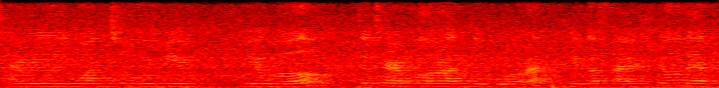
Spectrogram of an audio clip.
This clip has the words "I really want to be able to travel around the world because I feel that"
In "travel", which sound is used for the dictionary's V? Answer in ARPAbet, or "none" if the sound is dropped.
P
